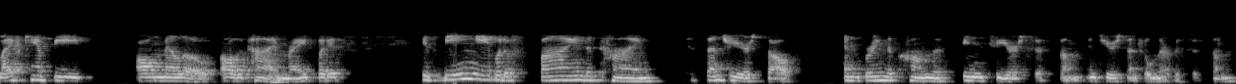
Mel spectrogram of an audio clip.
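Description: A woman with a fairly low pitch speaks in an ordinary speaking voice. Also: lively intonation, fairly slow pace. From Connecticut, US (born in El Salvador). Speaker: integrative health coach. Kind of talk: interview.

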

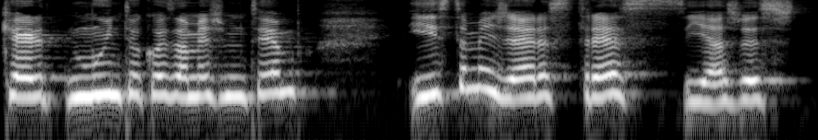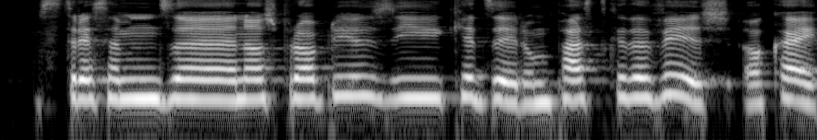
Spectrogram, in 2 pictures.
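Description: Her intonation fairly even and her loudness very even, a woman talks at a high pitch and moderate pace on a very clean recording with a silent background. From Portugal. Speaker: podcast host. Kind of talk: podcast interview; scripted intro.

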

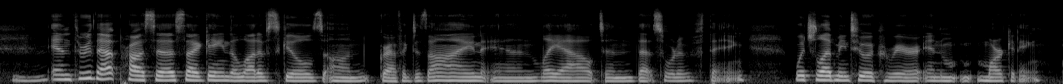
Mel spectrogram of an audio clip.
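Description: A woman speaks in a plain, everyday voice, fairly low in pitch and fairly slow in pace. Her pitch varies in an ordinary way on a very clean recording with a silent background. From West Virginia, Kanawha Valley. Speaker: nonprofit executive director. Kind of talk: interview.

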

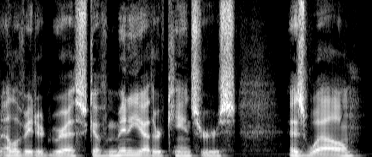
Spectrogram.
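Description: In a very clean recording with a silent background, a man with a Southern US accent speaks fairly slowly at a fairly high pitch. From rural Tennessee. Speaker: cancer researcher, professor. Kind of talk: interview.

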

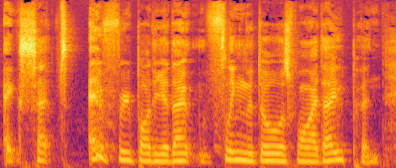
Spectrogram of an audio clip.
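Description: A man's high-pitched voice at a fairly quick pace. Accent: British. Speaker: podcast host. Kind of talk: casual chat. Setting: studio.

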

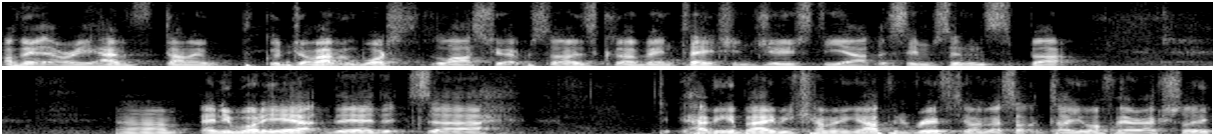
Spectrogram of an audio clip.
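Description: The intonation is fairly even as a man speaks at medium pitch. He goes at a very fast pace. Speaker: podcast host. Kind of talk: casual chat.

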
